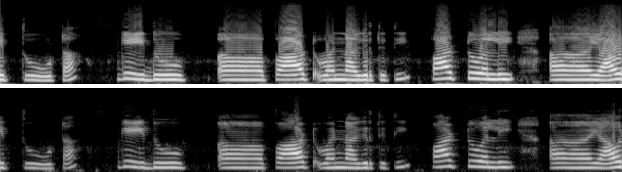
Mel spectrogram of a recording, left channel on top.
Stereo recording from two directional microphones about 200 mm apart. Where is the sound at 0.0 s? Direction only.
30° left (ahead or behind).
